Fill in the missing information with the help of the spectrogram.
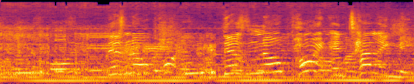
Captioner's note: static crackling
